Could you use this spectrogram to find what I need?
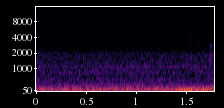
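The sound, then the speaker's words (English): A brand-new Lincoln car gives off a steady, low buzzing drone that holds constant for a couple of seconds, fairly loud, with no voices over it; a noise it made about every 30 seconds, especially on the highway. “That's something going on with my car.”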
